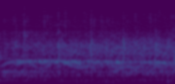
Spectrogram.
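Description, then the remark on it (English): An audience claps in a steady, dense wash of applause, fairly faint, with a wavering sung or sustained voice running over it. “Even Angela, who is on honeymoon, is clapping.”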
